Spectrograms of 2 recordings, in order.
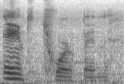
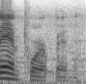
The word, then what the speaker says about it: Antwerpen: trying to make is the Dutch name for Antwerp is aunt Torben I pronounced that weird it's antwerpen and I just realized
